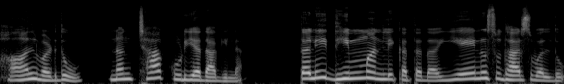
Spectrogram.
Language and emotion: Kannada, sad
